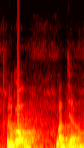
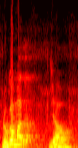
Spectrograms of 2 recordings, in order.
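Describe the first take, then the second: First: रुको alone, then मत जाओ as one phrase; pause after रुको. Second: रुको मत as one phrase, then जाओ alone; pause after मत. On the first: Teacher contrasting two comma placements, pause after रुको. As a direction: break the phrase just before मत. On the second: Teacher contrasting two comma placements, pause after मत. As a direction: break the phrase just before जाओ. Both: Shown as a demonstration. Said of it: "एक कॉमे से कितना मतलब".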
